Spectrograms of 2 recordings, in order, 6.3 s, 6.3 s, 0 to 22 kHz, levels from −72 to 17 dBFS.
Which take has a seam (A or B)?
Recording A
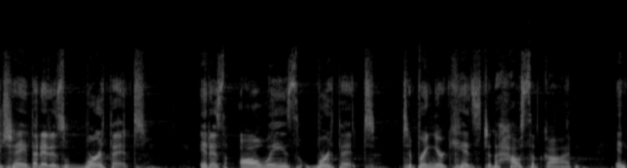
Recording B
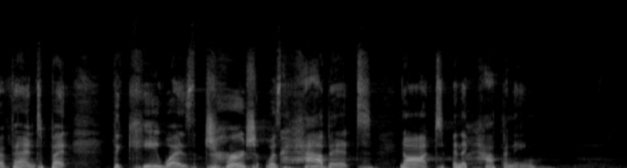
B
